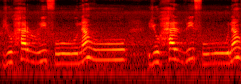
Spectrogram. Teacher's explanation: را کو باریک پڑھیں کیونکہ را کے نیچے زیر ہے۔ من بعدی، اب دیکھیں نون ساکن ہے، نون ساکن کے بعد با ہے، اب یہاں پہ اقلاب کا قاعدہ کرنا ہے۔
